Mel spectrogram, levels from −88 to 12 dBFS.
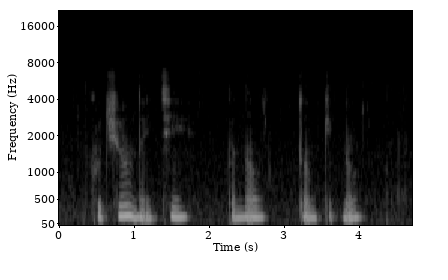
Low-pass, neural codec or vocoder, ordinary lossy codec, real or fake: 7.2 kHz; none; none; real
